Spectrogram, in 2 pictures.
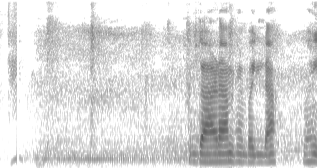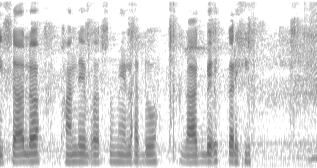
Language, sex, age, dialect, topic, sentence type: Chhattisgarhi, male, 60-100, Northern/Bhandar, agriculture, statement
